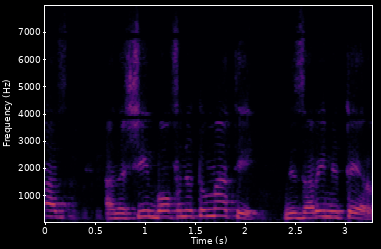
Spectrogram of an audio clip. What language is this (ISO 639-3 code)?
heb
